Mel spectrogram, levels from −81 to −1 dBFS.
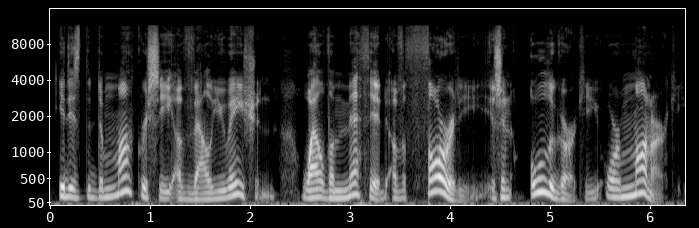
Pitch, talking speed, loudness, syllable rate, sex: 155 Hz, 150 wpm, -19 LUFS, 5.5 syllables/s, male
